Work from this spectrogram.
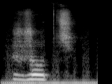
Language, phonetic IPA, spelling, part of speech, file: Polish, [ʒut͡ɕ], żuć, verb, Pl-żuć.ogg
